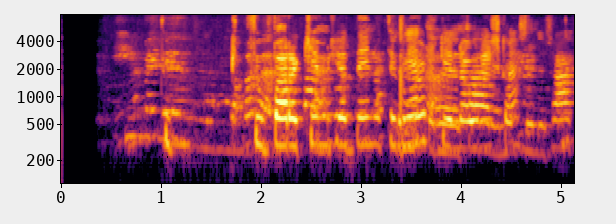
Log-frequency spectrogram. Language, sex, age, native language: Icelandic, female, 12, Icelandic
